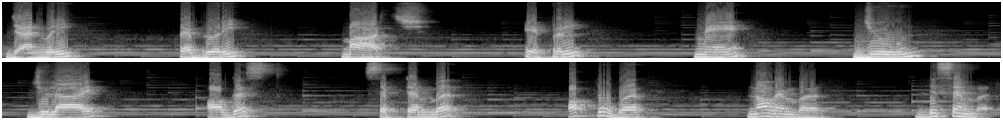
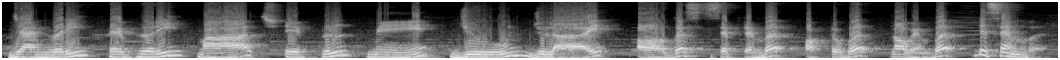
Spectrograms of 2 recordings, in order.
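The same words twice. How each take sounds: First: The months are said slowly. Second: The months are said faster.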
